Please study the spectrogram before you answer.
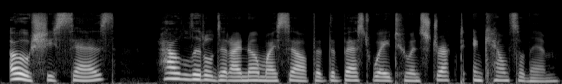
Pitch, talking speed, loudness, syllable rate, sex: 190 Hz, 190 wpm, -20 LUFS, 4.5 syllables/s, female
